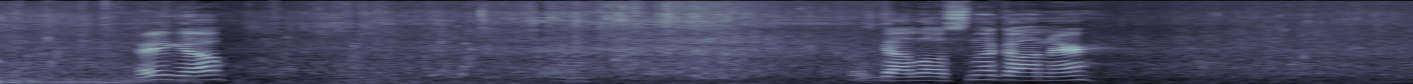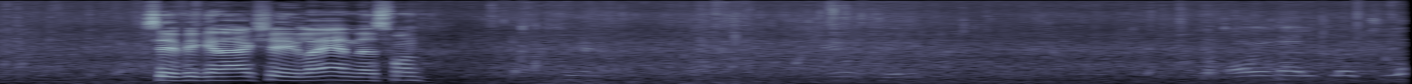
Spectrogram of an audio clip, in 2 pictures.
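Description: Choppy water laps around a wader's legs.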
